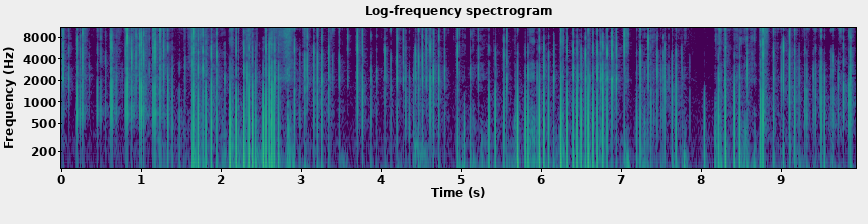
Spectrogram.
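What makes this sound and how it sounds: A solid, palm-sized, unfinished light wooden ball is held in both hands and scratched all over with long painted fingernails. The result is a dense, rapid run of dry scratching and crackling ticks, heavy in the low end with little brightness. It swells into louder, busier passages around the second and sixth-to-seventh seconds before thinning out again.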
